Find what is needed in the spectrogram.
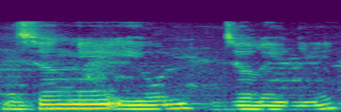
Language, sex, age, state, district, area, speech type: Bodo, male, 45-60, Assam, Chirang, rural, spontaneous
